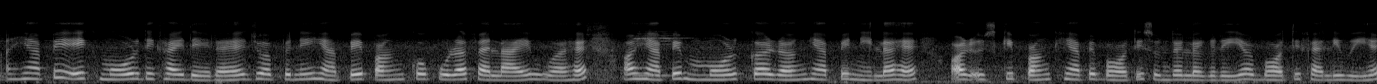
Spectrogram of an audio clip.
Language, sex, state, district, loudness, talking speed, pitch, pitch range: Hindi, female, Goa, North and South Goa, -27 LUFS, 195 wpm, 230 Hz, 210-245 Hz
